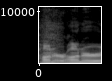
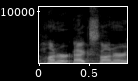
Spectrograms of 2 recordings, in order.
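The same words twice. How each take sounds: First: The middle x is left out, silent. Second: The middle x is spoken aloud. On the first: The speaker calls it right. "how you say it is just" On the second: The speaker calls it wrong. "instead of"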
